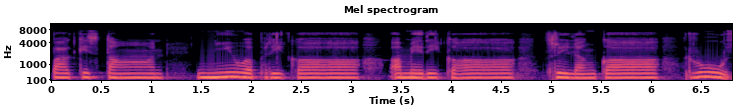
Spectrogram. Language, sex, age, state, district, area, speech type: Hindi, female, 18-30, Madhya Pradesh, Bhopal, urban, spontaneous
